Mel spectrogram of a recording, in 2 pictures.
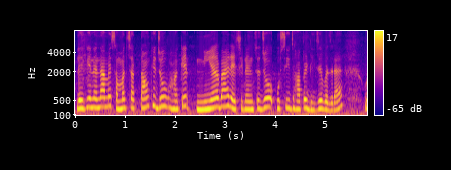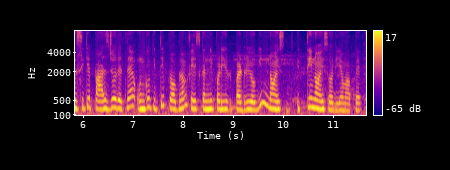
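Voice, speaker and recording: A woman with an Indian accent, a native Hindi speaker, explaining a lesson as an English teacher, slowing to a halting word-by-word read for English text. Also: fairly high pitch, a little mellow. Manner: halting, slow word-by-word when reading English.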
